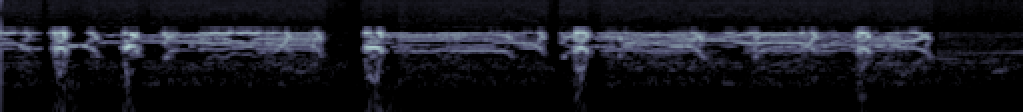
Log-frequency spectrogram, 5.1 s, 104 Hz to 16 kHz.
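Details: Peregrine falcon chicks being fed at the PGE Toruń nest in Poland, 30 April 2022: repeated harsh, wavering begging cries in bursts of about one second, separated by brief pauses and low knocks, in an enclosed space.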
